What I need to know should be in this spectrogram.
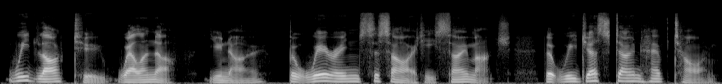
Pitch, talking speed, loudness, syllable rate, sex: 115 Hz, 160 wpm, -20 LUFS, 3.6 syllables/s, female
